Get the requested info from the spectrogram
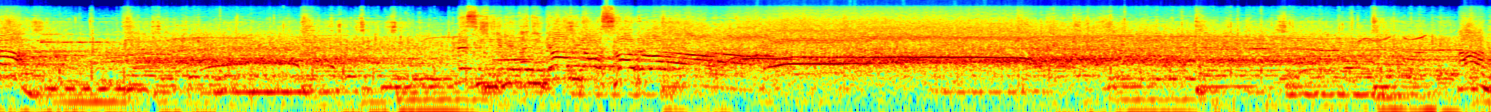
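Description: Loud live band music with an arena crowd cheering and whooping over it.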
